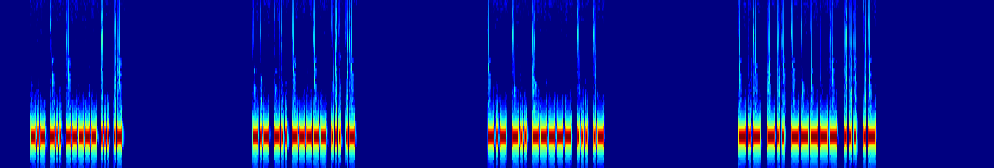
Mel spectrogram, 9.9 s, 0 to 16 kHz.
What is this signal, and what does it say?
Morse code, heard as a keyed tone, about 63 wpm, 700 Hz. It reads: KD0SA KD0SA KD0SA KD0SA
